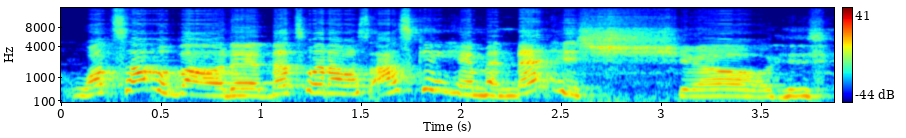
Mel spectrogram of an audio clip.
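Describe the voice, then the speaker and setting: A chatty woman from Bali in a casual podcast conversation, her voice bright and a little higher than average. She talks with loose grammar and laughs easily. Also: big pitch swings, normal speed. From Bali, Indonesia. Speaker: podcast co-host.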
